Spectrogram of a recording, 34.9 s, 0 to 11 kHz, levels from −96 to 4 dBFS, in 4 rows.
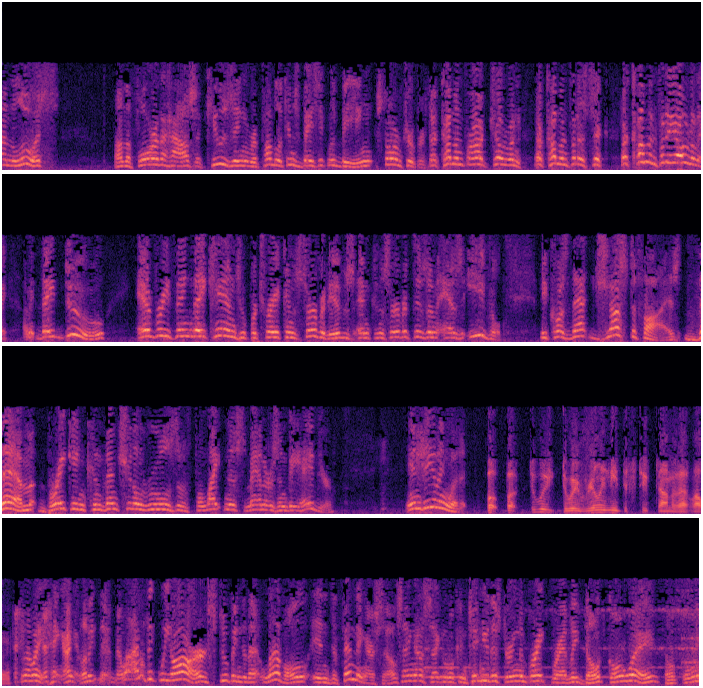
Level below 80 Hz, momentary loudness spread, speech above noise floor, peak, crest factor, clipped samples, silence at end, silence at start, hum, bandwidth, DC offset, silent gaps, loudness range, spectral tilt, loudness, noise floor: -56 dBFS; 10 LU; 33 dB; -8 dBFS; 20 dB; under 0.1%; 0 s; 0 s; none; 7.4 kHz; under 0.1%; none; 5 LU; -4 dB/octave; -27 LUFS; -60 dBFS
